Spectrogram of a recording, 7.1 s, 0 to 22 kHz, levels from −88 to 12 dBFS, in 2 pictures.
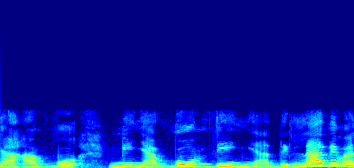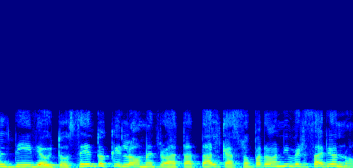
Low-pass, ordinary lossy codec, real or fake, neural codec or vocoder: none; none; real; none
